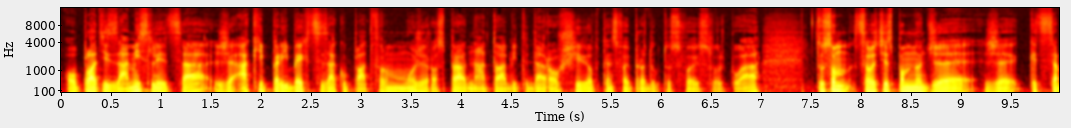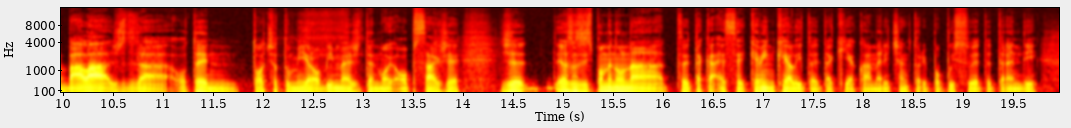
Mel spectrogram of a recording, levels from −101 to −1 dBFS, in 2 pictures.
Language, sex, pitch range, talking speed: Slovak, male, 85-105 Hz, 200 wpm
